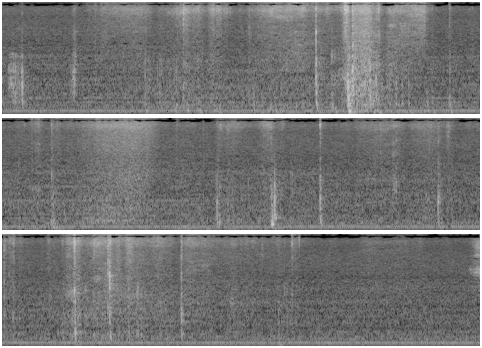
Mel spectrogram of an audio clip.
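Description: Cardboard box being handled and opened, with scattered knocks and rustling of packing paper over a steady low hum. The loudest is a thump with a rustle about three and a half seconds in, and a sharp knock follows about halfway through.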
